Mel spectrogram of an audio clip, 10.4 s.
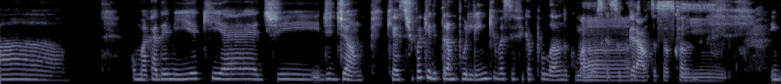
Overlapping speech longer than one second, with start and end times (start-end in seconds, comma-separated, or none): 7.7-9.3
